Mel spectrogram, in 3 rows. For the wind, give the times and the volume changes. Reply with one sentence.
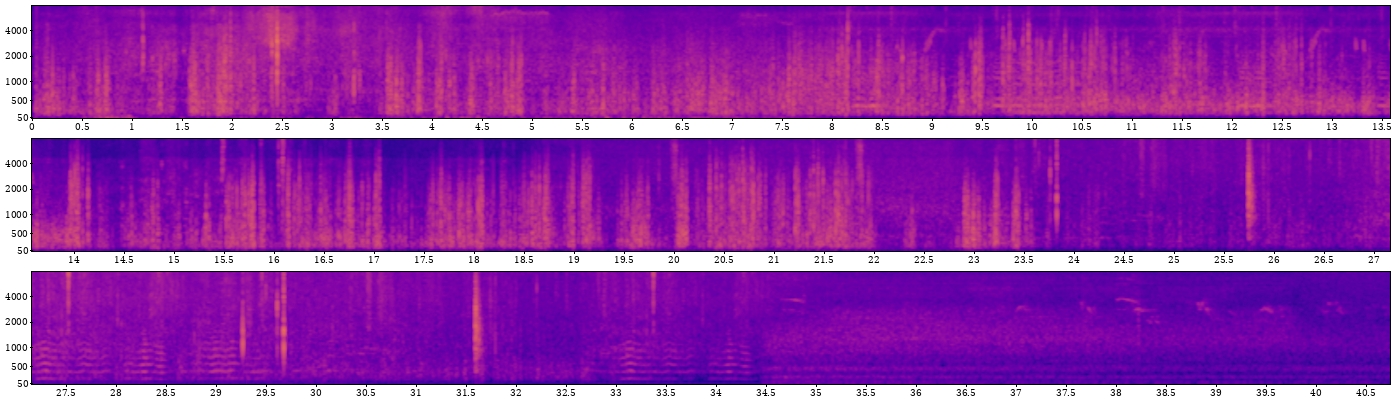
You can hear the wind from 0.0 to 33.1 s, getting quieter.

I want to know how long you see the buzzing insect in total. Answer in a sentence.
The buzzing insect can be heard for 36 seconds in total.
